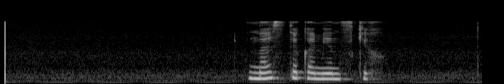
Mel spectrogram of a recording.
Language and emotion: Russian, neutral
